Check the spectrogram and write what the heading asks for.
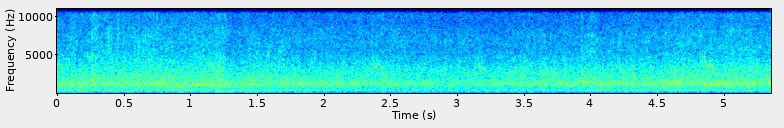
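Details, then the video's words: Spring beehive with honeybees coming and going, a constant dense hum of countless wings, slight swells in the buzz, no pauses. "1 Hour of a Beehive ASMR"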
